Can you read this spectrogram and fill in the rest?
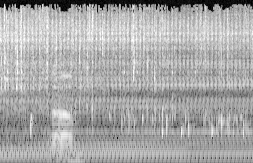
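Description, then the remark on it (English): Water runs into the water tank at the back of a tanked brewing machine over a steady mechanical hum, with a brief gurgling surge early on and small trickling blips after, moderately loud. “A thing about this, so this is a tanked machine, which means you have to fill the water tank in the back.”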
